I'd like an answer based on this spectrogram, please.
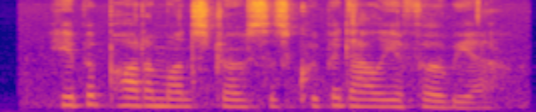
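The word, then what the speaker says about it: Hippopotomonstrosesquippedaliophobia: I don't know how to pronounce it either, but Google does. Hippopotamonstrosis quipedaliophobia.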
